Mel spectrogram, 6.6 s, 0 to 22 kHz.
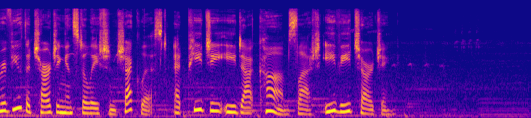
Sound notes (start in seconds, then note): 4.1 birds chirping; 5.0 soft music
